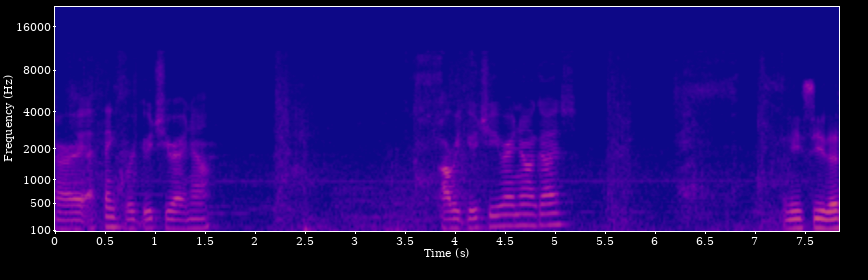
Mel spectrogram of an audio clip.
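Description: A ray gun zaps in quick bursts.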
